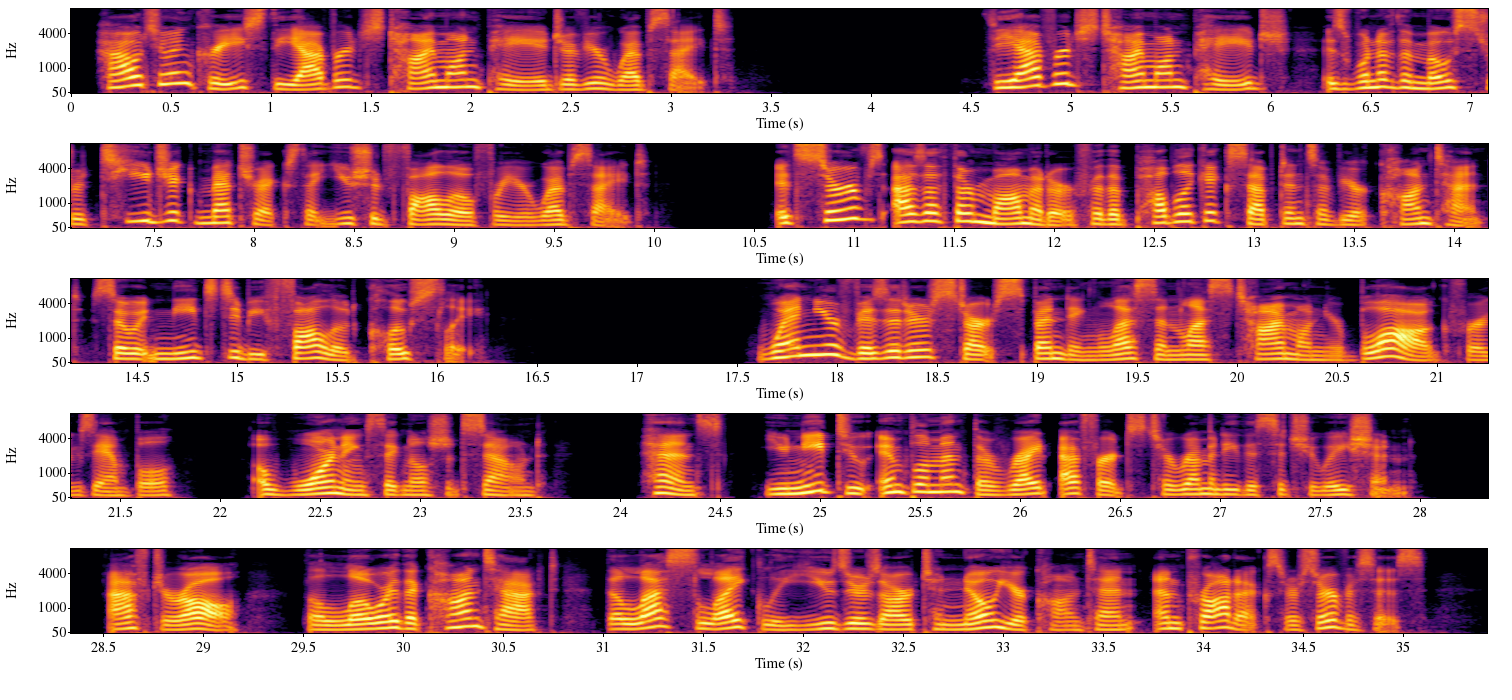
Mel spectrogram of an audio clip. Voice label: female american voice over narrative

